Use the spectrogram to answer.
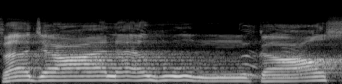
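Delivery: slow melodic chanted recitation; Quran recitation. Acted. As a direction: intone each word with a long held tune. Recites the verses.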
